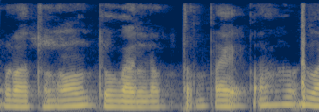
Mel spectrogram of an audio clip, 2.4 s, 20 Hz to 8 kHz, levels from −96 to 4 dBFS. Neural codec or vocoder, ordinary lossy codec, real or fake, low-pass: codec, 16 kHz, 2 kbps, FreqCodec, larger model; none; fake; 7.2 kHz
